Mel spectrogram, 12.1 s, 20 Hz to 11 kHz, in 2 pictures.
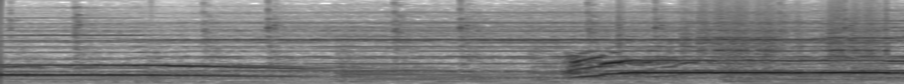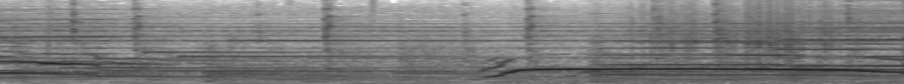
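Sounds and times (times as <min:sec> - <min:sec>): wolf howl: 0:00.0 - 0:02.4, 0:03.7 - 0:07.6, 0:09.2 - 0:12.0
eerie background music: 0:00.0 - 0:12.0.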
